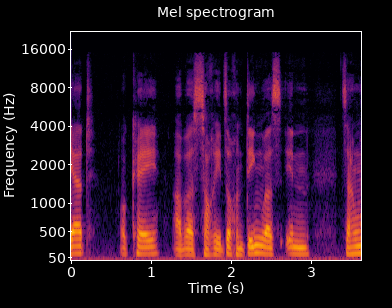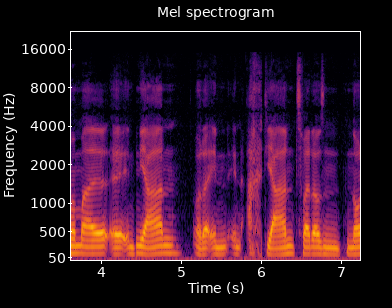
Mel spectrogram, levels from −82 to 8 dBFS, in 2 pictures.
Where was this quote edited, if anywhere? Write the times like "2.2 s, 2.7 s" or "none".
1.2 s, 1.9 s, 3.3 s, 4.4 s, 5.1 s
